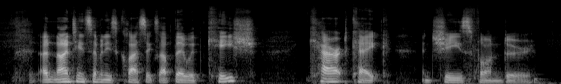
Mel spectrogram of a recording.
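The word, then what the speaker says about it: quiche: me at least Kish I don't think quish no you're saying it wrong yeah it's kich but that was definitely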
